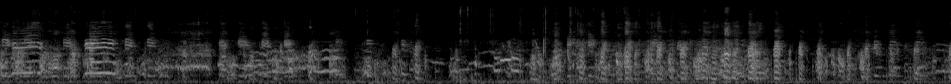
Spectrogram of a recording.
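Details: Desi village chickens on a farm in the morning, including naturally hatched chicks: a busy mix of overlapping clucks and chirps, with steady background noise throughout.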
